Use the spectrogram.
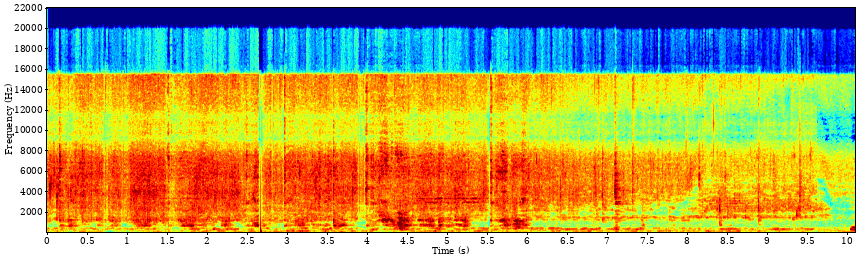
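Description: Sliced onions fry in a pan, giving a steady crackling sizzle with scraping stir strokes and a few sharp clinks over ten seconds, with no voices.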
